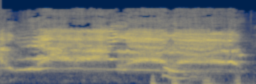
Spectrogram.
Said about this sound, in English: That's Megan, the screaming pug. Oh, it's one of the greatest noises on the internet.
